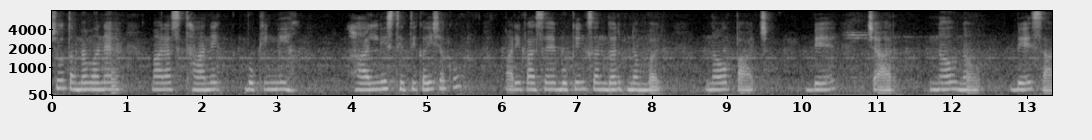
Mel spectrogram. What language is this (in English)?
Gujarati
